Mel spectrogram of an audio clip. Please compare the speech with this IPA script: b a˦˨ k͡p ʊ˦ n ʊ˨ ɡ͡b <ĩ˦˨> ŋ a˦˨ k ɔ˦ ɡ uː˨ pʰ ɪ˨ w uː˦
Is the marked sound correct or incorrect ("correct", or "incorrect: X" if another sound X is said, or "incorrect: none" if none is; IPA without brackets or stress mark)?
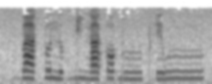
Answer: incorrect: i˦˨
